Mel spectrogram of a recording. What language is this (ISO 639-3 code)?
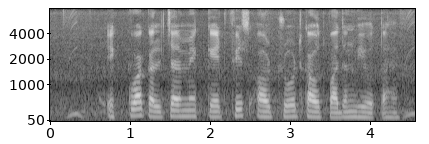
hin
